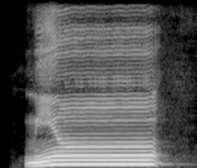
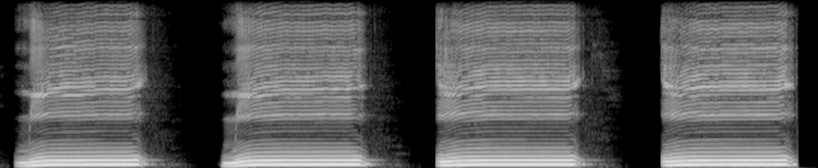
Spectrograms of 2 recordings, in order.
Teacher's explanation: یہ جو آواز ہے می ای، یہی ادغام ہو رہا ہے، اور ادغام اس طرح کے نون ساکن کو یا میں شامل کر کے پڑھا جا رہا ہے اور غنہ کر کے پڑھا جا رہا ہے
